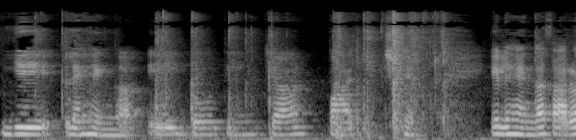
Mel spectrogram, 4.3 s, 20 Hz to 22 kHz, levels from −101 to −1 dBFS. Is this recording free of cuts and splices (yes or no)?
yes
